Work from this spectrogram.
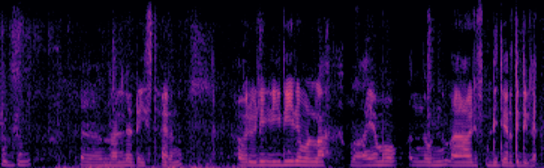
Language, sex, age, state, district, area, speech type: Malayalam, male, 18-30, Kerala, Alappuzha, rural, spontaneous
